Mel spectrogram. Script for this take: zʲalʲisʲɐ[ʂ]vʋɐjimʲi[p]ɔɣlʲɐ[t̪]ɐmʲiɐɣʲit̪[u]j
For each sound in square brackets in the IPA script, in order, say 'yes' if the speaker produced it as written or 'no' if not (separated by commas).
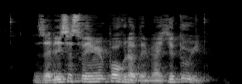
no, yes, no, yes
